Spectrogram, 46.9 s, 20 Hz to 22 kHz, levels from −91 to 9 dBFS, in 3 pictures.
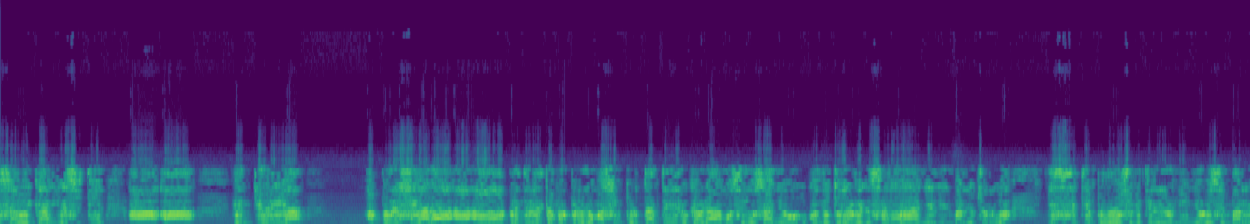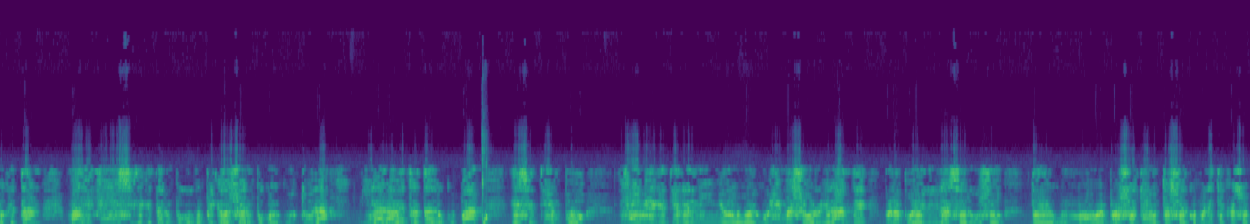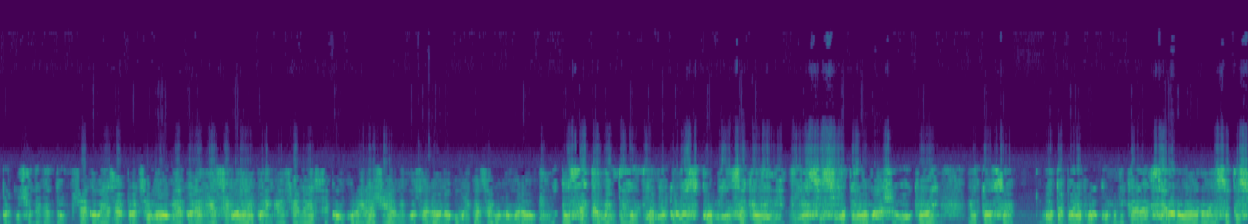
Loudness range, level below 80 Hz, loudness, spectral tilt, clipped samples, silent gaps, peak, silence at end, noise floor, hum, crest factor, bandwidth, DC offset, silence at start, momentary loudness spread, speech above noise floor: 4 LU; -68 dBFS; -19 LUFS; -1.5 dB/octave; under 0.1%; none; -4 dBFS; 0 s; -53 dBFS; none; 16 dB; 9.6 kHz; under 0.1%; 0 s; 9 LU; 33 dB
